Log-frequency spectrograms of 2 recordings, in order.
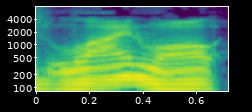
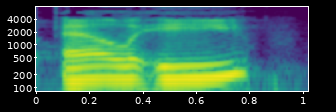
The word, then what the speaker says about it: Leinwohl: My last name is Leinwohl, Leinwohl, Leinwohl, like a line on the wall.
